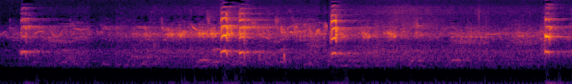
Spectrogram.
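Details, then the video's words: Common moorhen giving sharp, abrupt clucking alarm calls at irregular intervals, with a continuous busy chorus of higher chirping in the background. "Камышница Gallinula chloropus"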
